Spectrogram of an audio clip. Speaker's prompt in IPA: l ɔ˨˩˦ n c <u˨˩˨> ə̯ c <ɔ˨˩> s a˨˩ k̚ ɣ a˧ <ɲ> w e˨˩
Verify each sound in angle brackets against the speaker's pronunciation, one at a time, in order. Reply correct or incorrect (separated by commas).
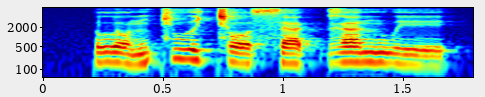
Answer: incorrect, correct, incorrect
